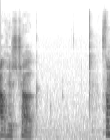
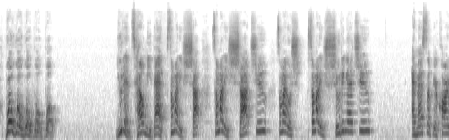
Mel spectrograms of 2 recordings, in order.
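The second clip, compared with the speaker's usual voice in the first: alarmed; 5 semitones higher than usual. Retold or imitated. Dispatcher suddenly realizes shooting.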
